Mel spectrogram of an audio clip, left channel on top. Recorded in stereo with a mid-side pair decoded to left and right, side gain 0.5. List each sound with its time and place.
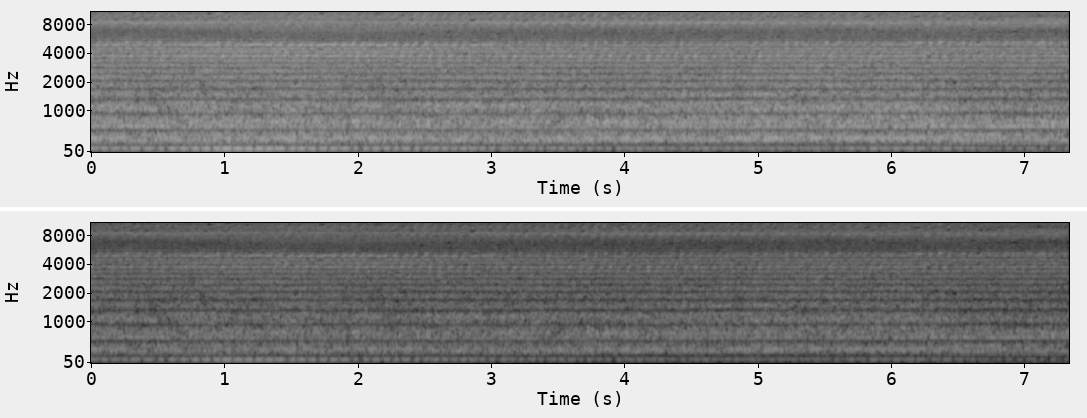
0.0 s a drone: 60° left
